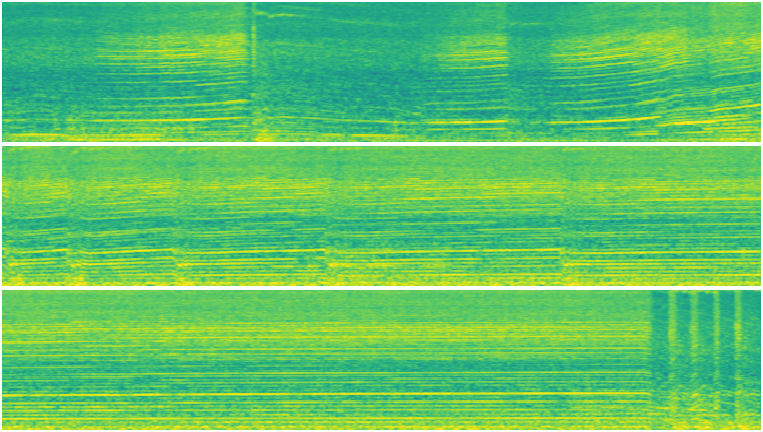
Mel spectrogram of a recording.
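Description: A racing car engine revs up and down through the corners, then screams as it climbs through the gears.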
